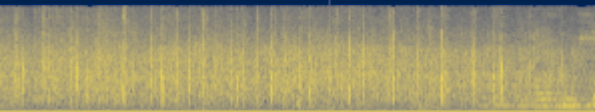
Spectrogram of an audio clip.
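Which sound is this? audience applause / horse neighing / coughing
audience applause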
